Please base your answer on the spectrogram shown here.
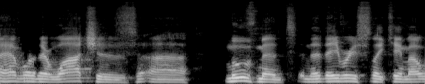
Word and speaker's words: MVMT: It's spelled MVMT, Movement.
